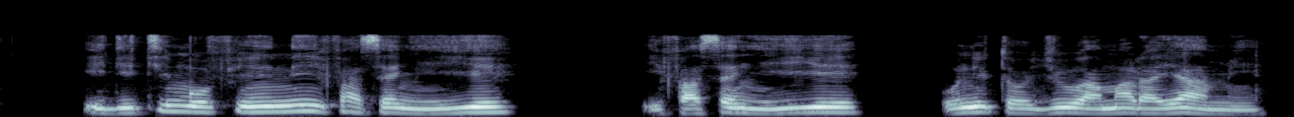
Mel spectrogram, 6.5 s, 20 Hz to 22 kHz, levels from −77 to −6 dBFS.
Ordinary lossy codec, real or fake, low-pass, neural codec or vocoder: none; real; 7.2 kHz; none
